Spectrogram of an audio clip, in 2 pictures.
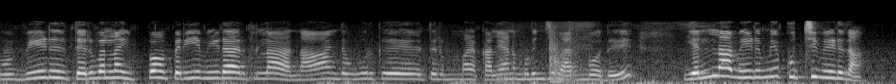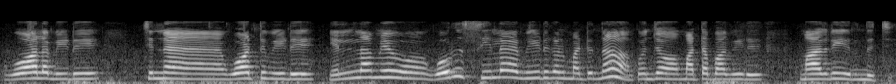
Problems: none marked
